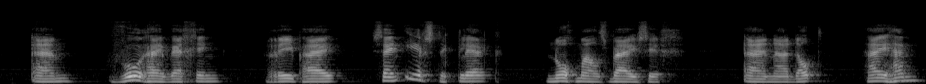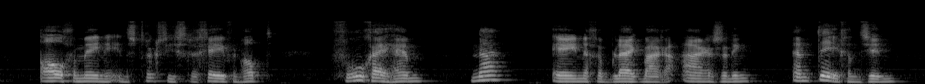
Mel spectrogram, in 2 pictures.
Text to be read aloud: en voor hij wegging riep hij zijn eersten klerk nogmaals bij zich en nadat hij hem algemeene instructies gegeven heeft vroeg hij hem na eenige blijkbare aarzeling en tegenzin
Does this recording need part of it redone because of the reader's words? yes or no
yes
